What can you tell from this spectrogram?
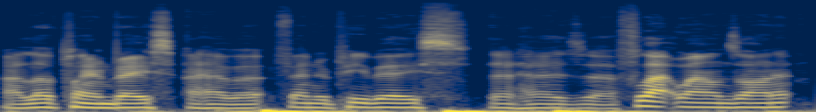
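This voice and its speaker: A man's voice: lowish voice, fairly even intonation, moderate pace, clean tone, dry recording. A man casually walking through how he produced a song, rambling with lots of filler words and restarts. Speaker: music producer.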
